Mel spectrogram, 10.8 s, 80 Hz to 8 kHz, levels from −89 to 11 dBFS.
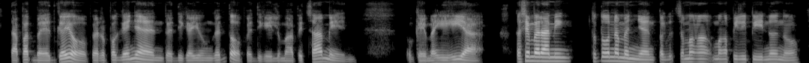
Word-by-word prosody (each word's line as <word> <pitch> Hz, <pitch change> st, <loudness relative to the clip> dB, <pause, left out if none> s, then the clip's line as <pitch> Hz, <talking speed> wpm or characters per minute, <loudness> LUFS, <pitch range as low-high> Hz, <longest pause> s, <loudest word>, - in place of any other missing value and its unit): dapat 110 Hz, +2 st, -1 dB
bayad 110 Hz, 0 st, -1 dB
kayo, 140 Hz, -, +3 dB
pero 110 Hz, +1 st, -5 dB
'pag 120 Hz, +1 st, -5 dB
ganyan 130 Hz, -4 st, +3 dB
puwede 105 Hz, 0 st, -7 dB
kayong 110 Hz, 0 st, -4 dB
gan'to, 115 Hz, +8 st, -2 dB
puwede 100 Hz, +1 st, -11 dB
kayong 100 Hz, +1 st, -6 dB
lumapit 100 Hz, 0 st, -7 dB
sa'min, 115 Hz, -, -1 dB, 0.8 s
'wag -, -, -17 dB
kayong 105 Hz, 0 st, -4 dB
mahihiya." 115 Hz, -1 st, +2 dB, 0.5 s
Kasi 145 Hz, +8 st, +5 dB
maraming 180 Hz, -2 st, +6 dB, 0.2 s
totoo 190 Hz, +3 st, 0 dB
naman 165 Hz, -6 st, +1 dB
'yan 125 Hz, -2 st, +2 dB
'pag 125 Hz, +1 st, -7 dB
sa 140 Hz, -, -8 dB
mga 145 Hz, -2 st, -2 dB
mga 140 Hz, 0 st, -4 dB
Pilipino 135 Hz, -1 st, -2 dB
'no, 110 Hz, 0 st, -7 dB
125 Hz, 150 wpm, -25 LUFS, 110-145 Hz, 0.8 s, maraming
